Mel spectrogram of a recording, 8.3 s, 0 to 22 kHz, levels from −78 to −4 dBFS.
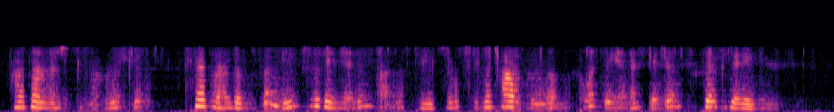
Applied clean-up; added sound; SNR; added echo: neural separator model SepFormer WHAMR!.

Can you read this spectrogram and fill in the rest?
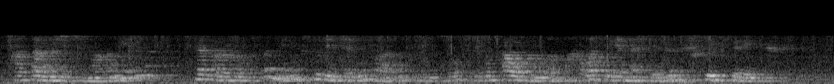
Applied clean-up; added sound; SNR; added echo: none; Wind; 15 dB; reverberation time 1.1 s.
